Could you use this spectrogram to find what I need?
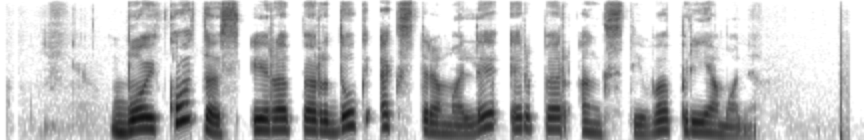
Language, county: Lithuanian, Klaipėda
